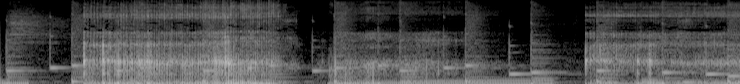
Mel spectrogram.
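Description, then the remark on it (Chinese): Three long, loud snores from a grandfather asleep follow one another in a steady rhythm, each a low, rattling rumble with a droning tone, separated by short pauses for breath. No one speaks. “哥哥，爷爷又睡着了。”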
